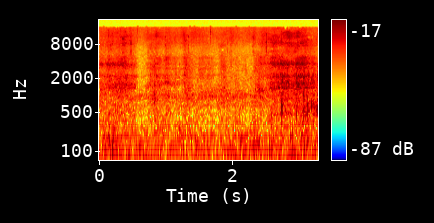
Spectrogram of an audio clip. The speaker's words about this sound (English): That's quite windy, that, isn't it?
